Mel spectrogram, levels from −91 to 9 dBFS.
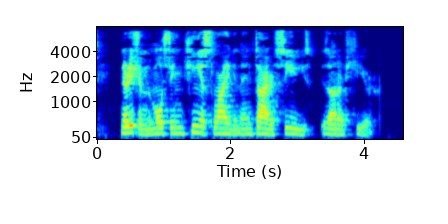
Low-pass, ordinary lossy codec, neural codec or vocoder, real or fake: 7.2 kHz; MP3, 32 kbps; none; real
